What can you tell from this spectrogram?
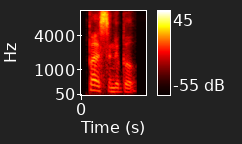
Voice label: "personable", Indian; Dictionary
